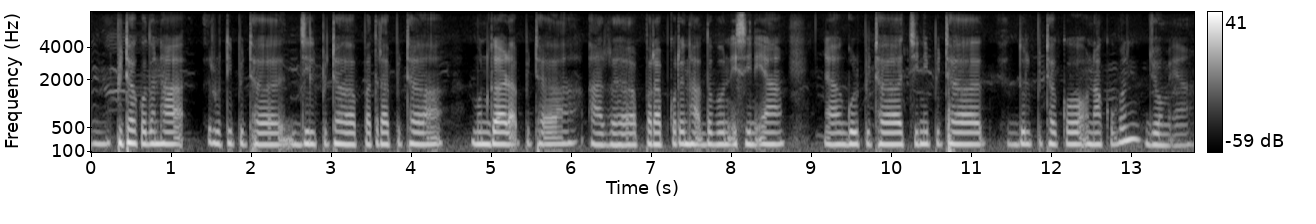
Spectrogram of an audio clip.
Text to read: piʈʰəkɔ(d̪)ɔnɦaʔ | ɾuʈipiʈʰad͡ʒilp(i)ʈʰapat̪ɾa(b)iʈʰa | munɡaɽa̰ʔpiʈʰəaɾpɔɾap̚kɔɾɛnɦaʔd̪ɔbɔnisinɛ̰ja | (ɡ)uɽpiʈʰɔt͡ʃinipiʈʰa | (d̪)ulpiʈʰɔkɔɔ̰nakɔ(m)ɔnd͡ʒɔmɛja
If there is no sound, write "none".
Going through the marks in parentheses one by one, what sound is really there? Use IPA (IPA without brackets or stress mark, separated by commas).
d̪, i, p, ɡ, d̪, b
